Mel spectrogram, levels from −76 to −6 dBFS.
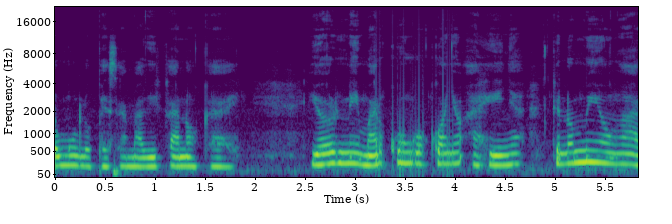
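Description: A speech clip with processor overload crackle from 3.20 to 3.98 s. A gritty burst of crackle tears across the speech. The processor is missing dozens of deadlines again and again over this stretch. Each miss skips a tiny slice of audio, which fits a buffer well under a millisecond long. The crackle stops when the load eases.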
